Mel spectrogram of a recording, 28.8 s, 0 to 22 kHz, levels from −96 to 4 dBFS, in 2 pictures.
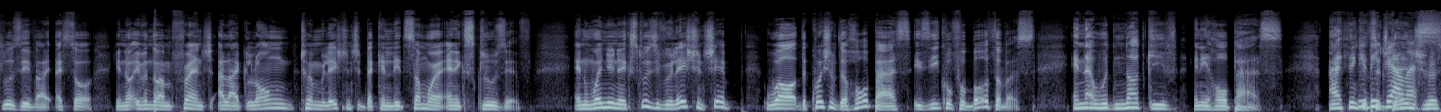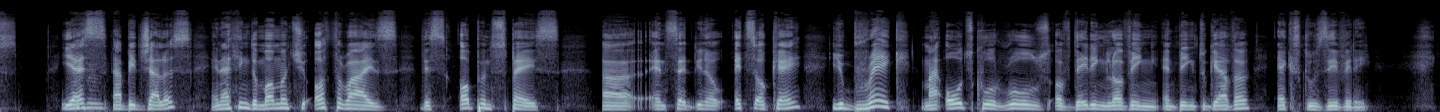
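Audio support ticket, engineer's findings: Repeated buffer, 1.55 s, between "saw you know even" and "i'm french i like": single 5 ms block played twice, hard join, heard as a brief click. Playback buffer starved, so the device replayed its last block, which fits a 5 ms buffer. Repeated buffer, 12.92–12.94 s, after "give any whole pass", before "i think": same 5 ms block looped four extra times, a short buzz at about 200 Hz, with roughly 20 ms of audio lost. Same underrun mechanism, longer stall.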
